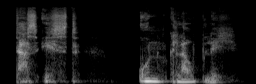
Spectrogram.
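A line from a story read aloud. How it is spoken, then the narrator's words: Whispered. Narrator (German): flüsterte Lilly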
